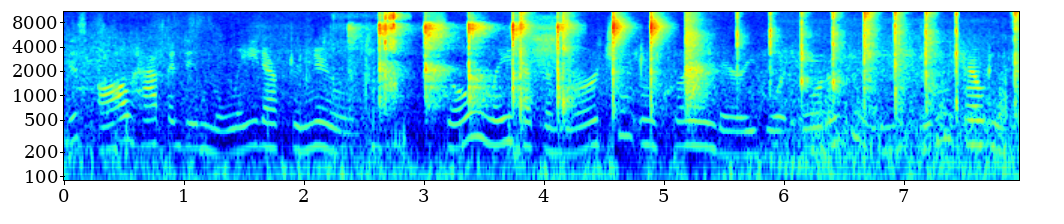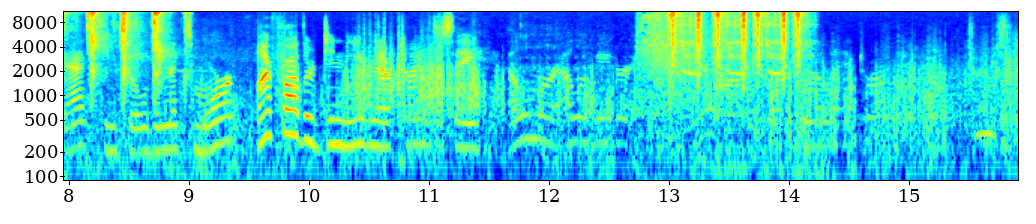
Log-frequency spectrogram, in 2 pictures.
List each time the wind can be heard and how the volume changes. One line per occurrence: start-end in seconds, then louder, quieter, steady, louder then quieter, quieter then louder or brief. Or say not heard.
0.0-15.8 louder.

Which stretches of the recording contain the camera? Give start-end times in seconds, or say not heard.
2.2-2.9, 12.7-14.2.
